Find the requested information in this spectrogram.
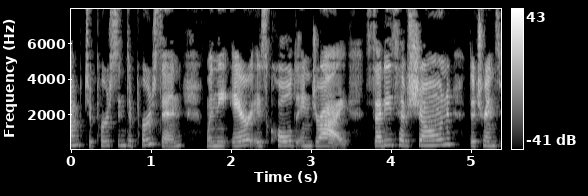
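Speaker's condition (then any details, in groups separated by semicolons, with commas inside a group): No condition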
